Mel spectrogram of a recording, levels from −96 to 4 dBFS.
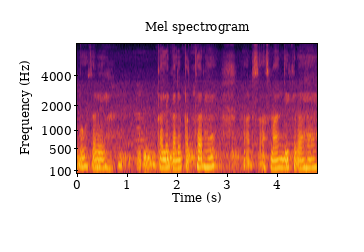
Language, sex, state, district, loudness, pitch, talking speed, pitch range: Hindi, male, Jharkhand, Jamtara, -17 LUFS, 155 Hz, 110 wpm, 140-170 Hz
